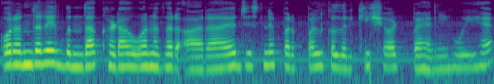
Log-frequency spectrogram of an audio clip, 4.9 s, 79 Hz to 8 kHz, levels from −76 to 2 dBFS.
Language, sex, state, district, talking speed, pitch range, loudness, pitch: Hindi, female, Haryana, Rohtak, 220 wpm, 195-220 Hz, -17 LUFS, 210 Hz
